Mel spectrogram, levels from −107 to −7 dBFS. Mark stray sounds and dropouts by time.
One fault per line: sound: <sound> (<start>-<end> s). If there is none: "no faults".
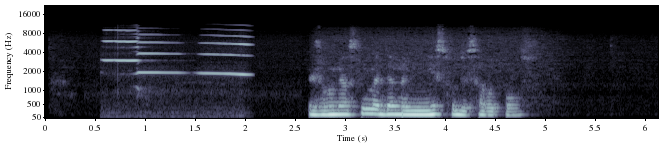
sound: squeak (0.5-2.1 s)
